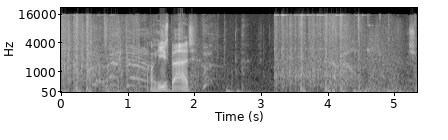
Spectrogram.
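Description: AK-74 rifle fire in a first-person shooter game erupts in rapid bursts, with sharp repeated shots, under a commentator's excited talk.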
